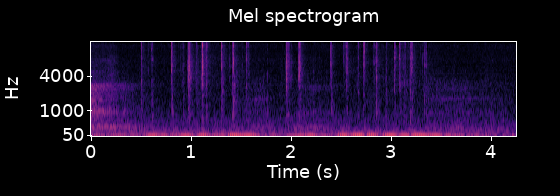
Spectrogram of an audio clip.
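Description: Typing on a computer keyboard: a quick, uneven run of key clicks that starts about half a second in and lasts about three seconds.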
